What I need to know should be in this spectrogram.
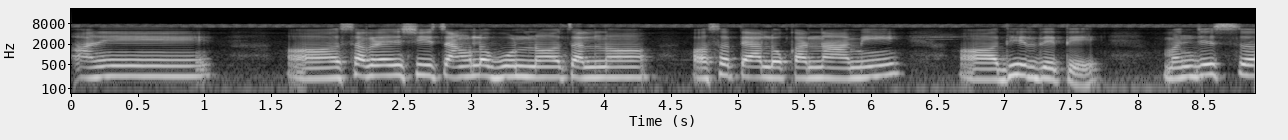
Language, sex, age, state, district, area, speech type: Marathi, female, 45-60, Maharashtra, Yavatmal, rural, spontaneous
